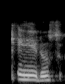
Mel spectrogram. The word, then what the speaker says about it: Q'ero: Porque además que a los queros los pintan como unos seres pues mágicos. Entonces, Quero, claro, se pronuncia Quero. ¿No? ¿Quero? se pronuncia quero, Quero, ok. así como gutural, Ok, quero.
